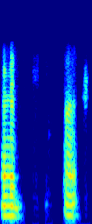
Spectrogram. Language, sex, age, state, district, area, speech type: Sindhi, male, 30-45, Gujarat, Kutch, urban, conversation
